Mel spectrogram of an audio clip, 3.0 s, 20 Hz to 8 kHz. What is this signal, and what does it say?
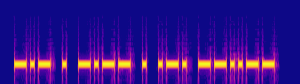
Morse code, heard as a keyed tone, about 30 wpm, 610 Hz. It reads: KEYER,
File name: 2012-01-mp3 / n11-I DIDNT MISS THE SOLAR CYCLE 24-30wpm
